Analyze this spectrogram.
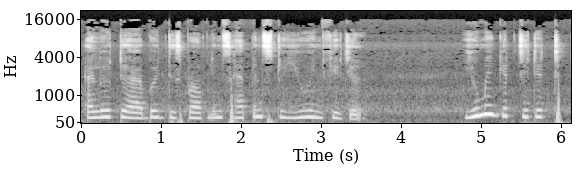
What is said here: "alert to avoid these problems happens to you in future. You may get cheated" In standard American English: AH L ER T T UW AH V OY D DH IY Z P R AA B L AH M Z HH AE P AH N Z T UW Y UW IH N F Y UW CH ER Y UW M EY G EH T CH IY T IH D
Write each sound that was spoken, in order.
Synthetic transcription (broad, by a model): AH L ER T T UW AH B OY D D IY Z P R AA B L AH M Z HH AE P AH N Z T UW Y UW IH N F Y UW CH ER Y UW M EY G EH T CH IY T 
